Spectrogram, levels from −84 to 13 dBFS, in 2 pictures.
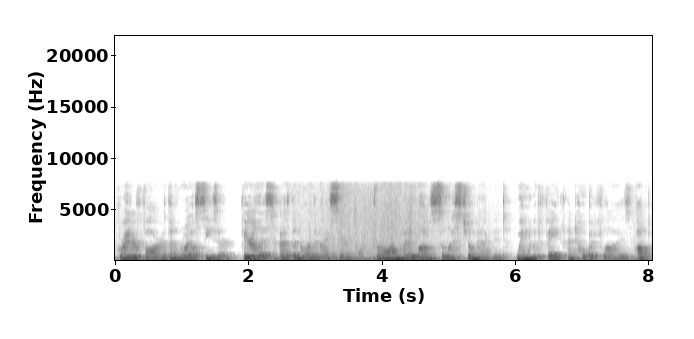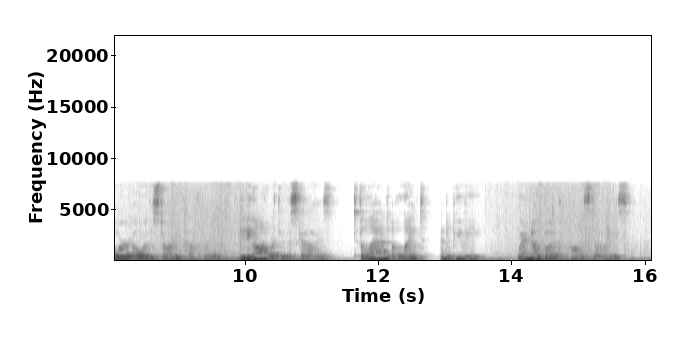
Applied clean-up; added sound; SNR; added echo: none; Fire; 12 dB; reverberation time 0.6 s.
